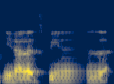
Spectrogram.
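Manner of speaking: ordinary talk, nothing marked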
